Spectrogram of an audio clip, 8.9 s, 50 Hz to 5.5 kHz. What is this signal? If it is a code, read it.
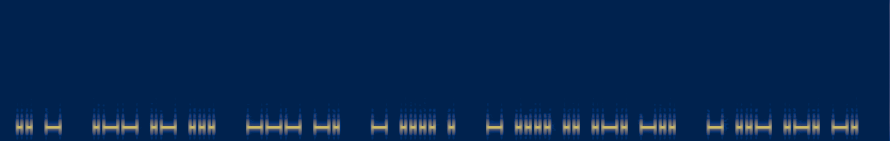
Morse code, heard as a keyed tone, about 25 wpm, 600 Hz. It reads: IT WAS ON THE THIRD TURN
